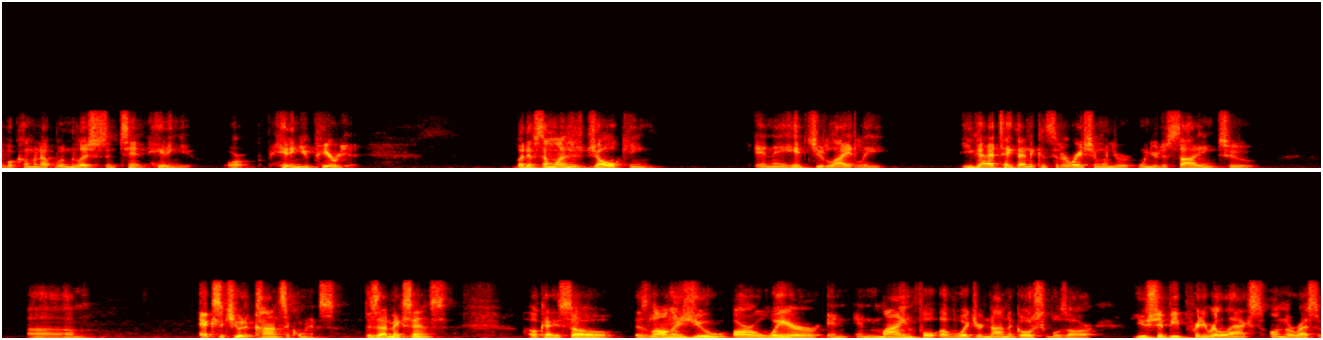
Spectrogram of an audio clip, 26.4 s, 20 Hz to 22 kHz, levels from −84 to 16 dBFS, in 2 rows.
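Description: Nothing stood out on listening to this speech, which carries the sound of the AMR wideband (HD Voice) codec at a high rate, with its top end stopping near 7.6 kHz.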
